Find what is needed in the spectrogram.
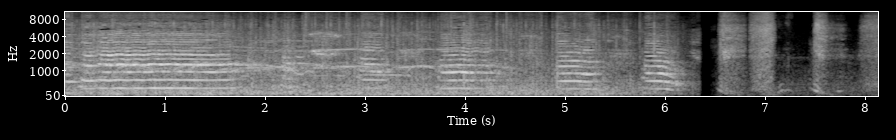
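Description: Cartoon sound effects: a wordless, pitched voice-like cry held for about a second, then shorter rising and falling cries. The sound breaks off suddenly after about six seconds, and several short breathy noise bursts follow.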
